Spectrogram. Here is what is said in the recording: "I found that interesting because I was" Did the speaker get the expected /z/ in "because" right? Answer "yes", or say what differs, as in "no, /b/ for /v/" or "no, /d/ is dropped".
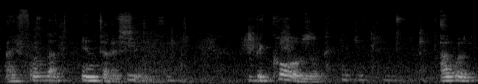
yes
